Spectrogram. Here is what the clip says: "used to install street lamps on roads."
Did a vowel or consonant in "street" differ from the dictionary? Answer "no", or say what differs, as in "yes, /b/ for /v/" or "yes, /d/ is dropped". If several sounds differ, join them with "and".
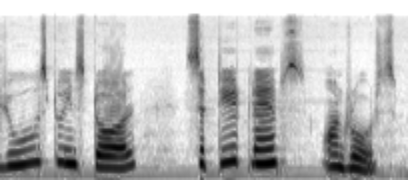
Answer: yes, /ɹ/ is dropped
